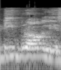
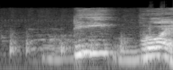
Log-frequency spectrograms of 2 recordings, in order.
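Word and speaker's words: de Broglie: जैसे इसको आप लोग पढ़ते हैं डी ब्रॉगली, साइंटिस्ट का नाम है, लेकिन इसका करेक्ट जो प्रोनाउंसिएशन है, करेक्ट प्रोनाउंसिएशन इसका डी ब्रॉय है, BROY, डी ब्रॉय।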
